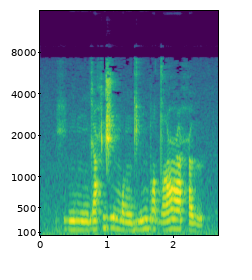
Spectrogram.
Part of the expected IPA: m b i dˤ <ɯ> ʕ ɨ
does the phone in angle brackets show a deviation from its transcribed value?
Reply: no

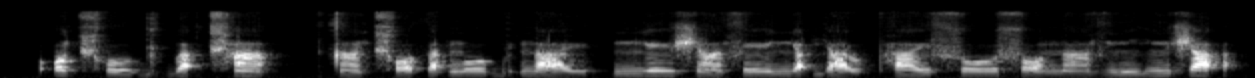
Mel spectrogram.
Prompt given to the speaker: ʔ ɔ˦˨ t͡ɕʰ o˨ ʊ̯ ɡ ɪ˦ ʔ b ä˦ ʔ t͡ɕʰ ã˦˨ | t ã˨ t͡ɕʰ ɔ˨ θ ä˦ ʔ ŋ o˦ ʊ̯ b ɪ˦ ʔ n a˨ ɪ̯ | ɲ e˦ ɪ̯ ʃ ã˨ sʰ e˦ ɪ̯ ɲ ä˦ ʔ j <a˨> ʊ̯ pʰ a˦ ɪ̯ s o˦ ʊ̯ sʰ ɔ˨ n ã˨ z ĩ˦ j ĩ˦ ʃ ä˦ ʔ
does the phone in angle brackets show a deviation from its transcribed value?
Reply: no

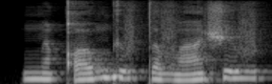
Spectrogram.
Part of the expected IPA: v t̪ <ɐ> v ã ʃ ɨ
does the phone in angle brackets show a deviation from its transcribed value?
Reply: no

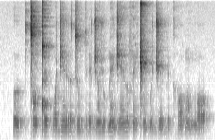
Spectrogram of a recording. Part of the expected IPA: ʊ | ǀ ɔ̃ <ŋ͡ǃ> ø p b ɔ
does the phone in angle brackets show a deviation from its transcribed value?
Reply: yes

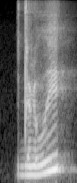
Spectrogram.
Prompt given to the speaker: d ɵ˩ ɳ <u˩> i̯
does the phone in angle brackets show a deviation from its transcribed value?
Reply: yes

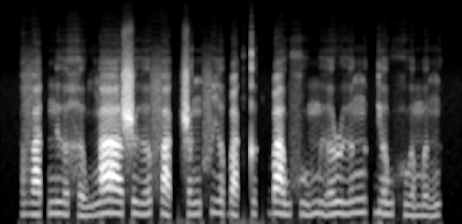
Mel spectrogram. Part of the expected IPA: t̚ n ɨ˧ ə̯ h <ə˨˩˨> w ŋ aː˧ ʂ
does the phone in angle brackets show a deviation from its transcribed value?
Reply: no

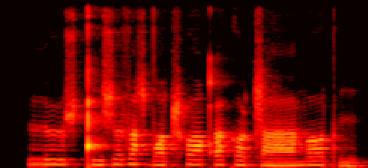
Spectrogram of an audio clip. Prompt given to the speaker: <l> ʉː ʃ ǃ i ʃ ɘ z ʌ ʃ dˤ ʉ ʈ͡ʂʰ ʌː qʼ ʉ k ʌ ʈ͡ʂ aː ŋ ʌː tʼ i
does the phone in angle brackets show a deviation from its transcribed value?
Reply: yes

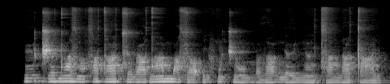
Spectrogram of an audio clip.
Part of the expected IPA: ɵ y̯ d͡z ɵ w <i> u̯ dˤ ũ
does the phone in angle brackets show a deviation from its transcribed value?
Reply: yes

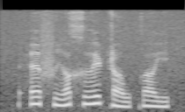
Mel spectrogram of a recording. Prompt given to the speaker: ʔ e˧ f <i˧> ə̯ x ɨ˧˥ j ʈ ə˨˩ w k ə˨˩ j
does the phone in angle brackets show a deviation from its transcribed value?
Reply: yes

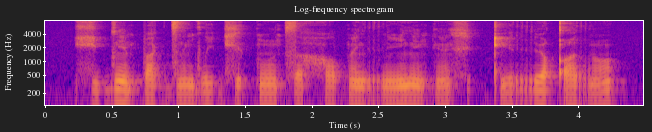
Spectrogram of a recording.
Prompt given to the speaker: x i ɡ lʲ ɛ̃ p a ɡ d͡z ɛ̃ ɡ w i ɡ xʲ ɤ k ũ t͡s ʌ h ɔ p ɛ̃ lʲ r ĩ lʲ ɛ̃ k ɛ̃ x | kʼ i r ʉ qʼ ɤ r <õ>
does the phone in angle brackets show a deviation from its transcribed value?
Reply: yes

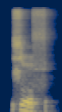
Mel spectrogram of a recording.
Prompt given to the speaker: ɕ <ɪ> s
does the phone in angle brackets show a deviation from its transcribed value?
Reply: no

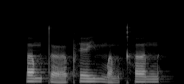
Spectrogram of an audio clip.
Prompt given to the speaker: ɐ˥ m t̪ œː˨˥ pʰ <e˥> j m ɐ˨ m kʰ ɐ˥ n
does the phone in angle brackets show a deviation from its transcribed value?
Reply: no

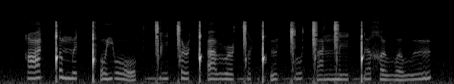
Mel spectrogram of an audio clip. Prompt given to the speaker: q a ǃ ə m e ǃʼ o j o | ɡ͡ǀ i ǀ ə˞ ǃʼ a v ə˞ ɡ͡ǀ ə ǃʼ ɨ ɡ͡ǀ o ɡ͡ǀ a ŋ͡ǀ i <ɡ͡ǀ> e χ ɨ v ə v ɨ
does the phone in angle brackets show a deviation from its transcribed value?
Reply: yes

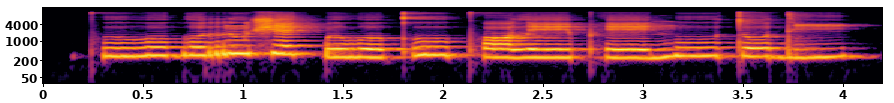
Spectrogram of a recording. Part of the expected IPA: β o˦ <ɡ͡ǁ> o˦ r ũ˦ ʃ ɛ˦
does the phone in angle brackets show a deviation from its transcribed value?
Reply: yes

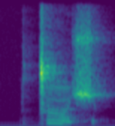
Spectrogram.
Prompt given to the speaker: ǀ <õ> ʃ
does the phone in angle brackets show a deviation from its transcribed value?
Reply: no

